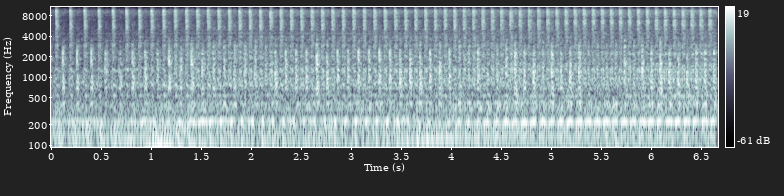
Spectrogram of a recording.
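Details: 1995 Toyota Celica ST at idle, after an oil change and new spark plugs: sharp, fast metallic knock about three per second, seeming to come from one spot; cause undetermined.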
